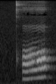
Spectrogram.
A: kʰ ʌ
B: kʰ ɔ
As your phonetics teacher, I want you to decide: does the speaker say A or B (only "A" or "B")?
B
